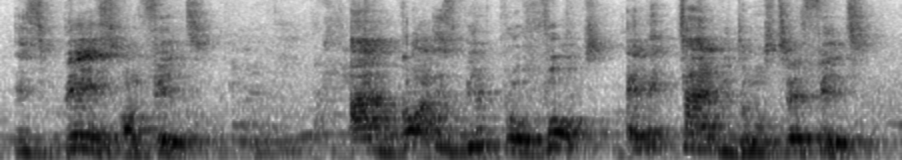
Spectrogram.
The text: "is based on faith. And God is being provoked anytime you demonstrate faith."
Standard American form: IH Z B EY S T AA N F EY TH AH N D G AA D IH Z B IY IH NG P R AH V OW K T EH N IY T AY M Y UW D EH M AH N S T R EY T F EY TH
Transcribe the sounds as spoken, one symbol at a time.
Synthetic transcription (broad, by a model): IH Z B EY S T AA N F EY T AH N G AA D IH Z B IY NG P R AH V OW K T EH N IY T AY M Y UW D EH M AH N S T R EY T F EY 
